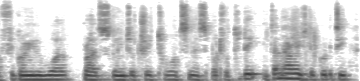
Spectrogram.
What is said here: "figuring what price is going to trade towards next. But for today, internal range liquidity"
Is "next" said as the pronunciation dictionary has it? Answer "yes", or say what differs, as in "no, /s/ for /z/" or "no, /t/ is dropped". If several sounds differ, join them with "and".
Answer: no, /k/ is dropped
